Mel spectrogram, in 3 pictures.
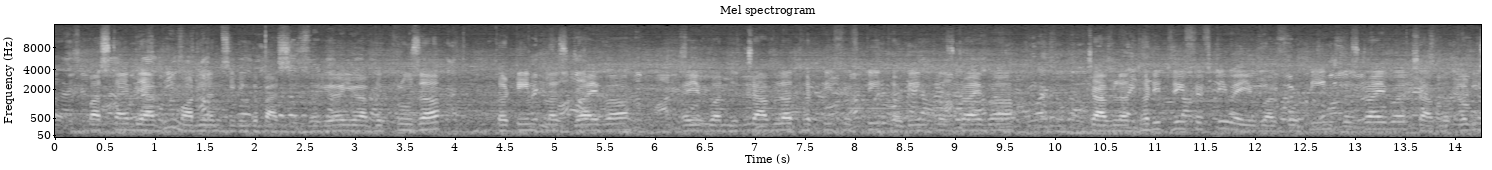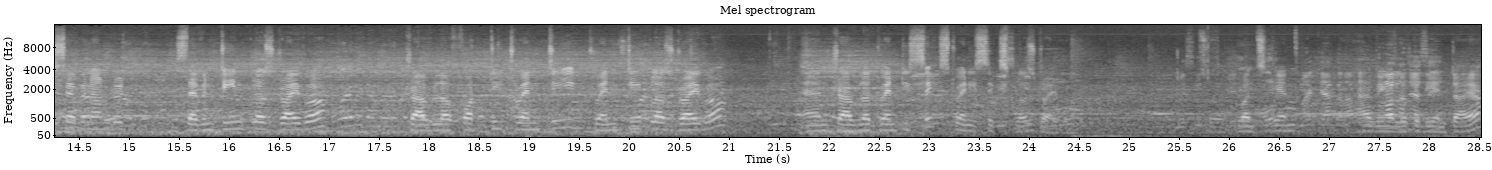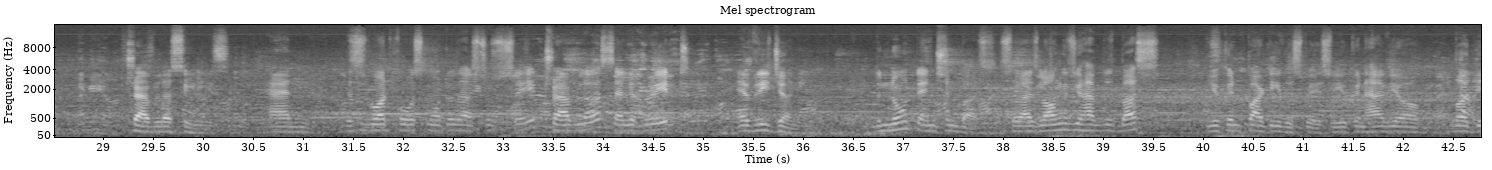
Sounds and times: Speech: 0.0s - 21.0s, 21.7s - 24.5s, 25.5s - 36.1s, 36.7s - 42.7s.

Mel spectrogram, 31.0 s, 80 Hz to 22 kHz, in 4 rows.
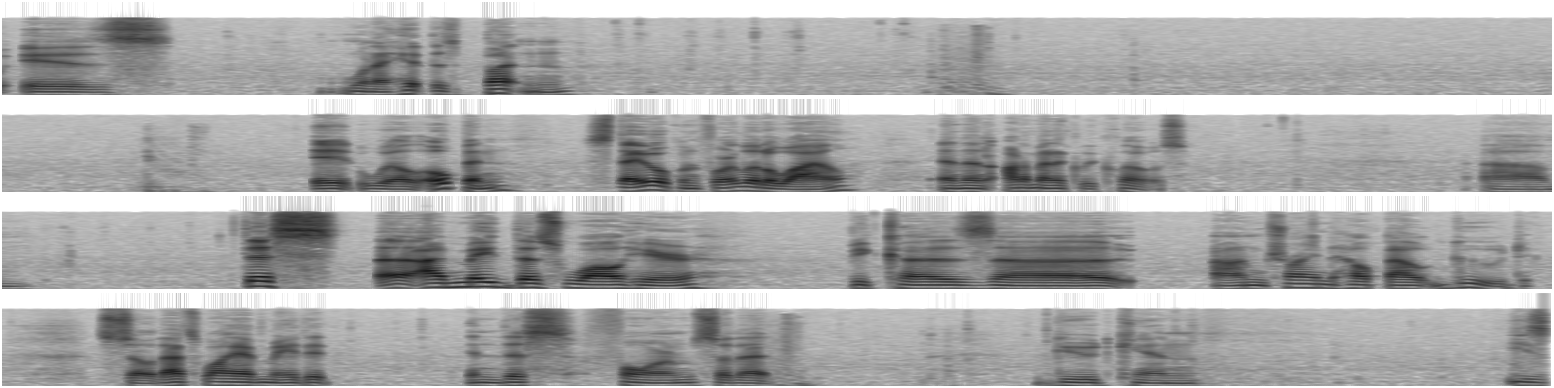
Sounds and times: Speech: 0.0s - 0.9s, 1.7s - 2.9s, 9.4s - 13.7s, 15.2s - 15.7s, 16.8s - 19.1s, 19.8s - 23.2s, 23.8s - 25.0s, 25.6s - 27.2s, 28.5s - 29.3s.

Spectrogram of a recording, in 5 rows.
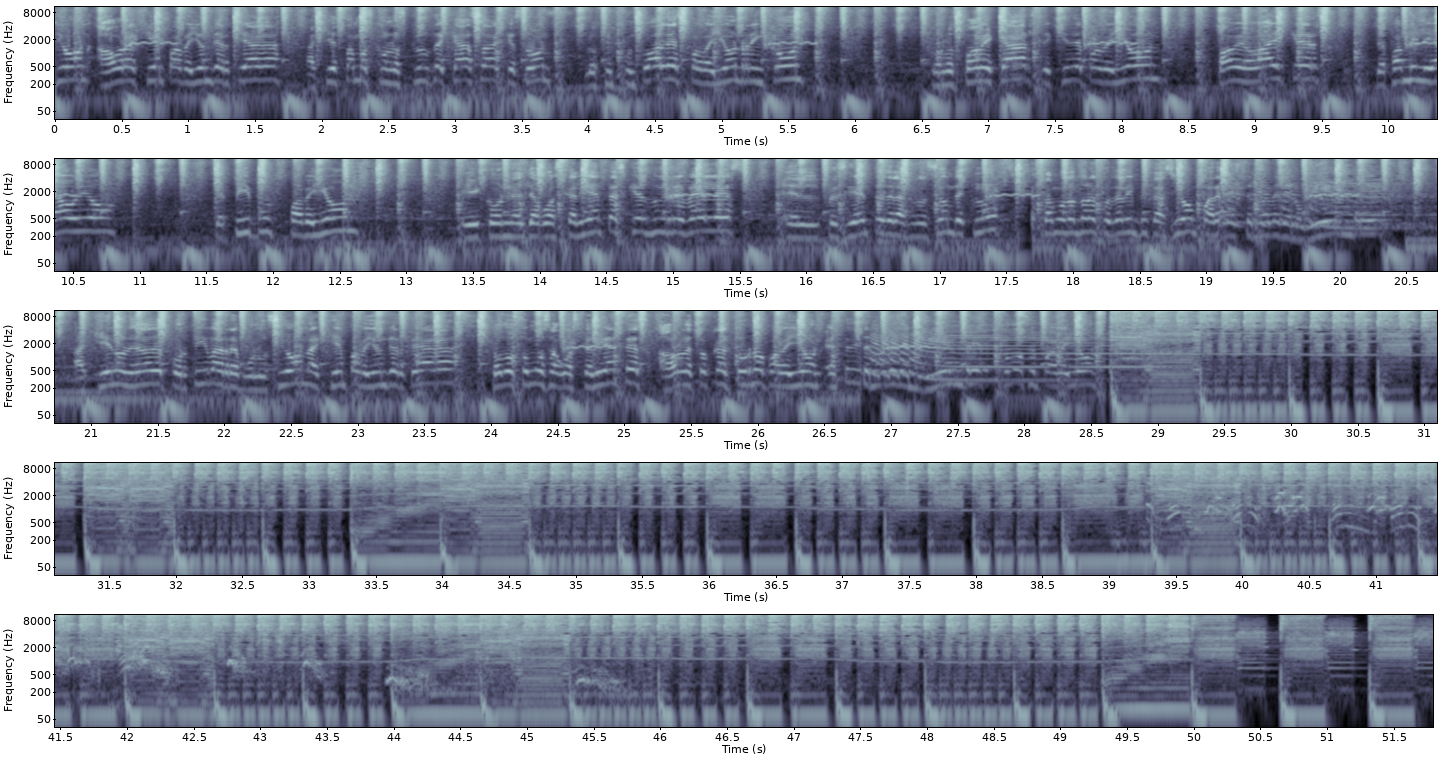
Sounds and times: Speech: 0.0s - 5.6s, 6.6s - 10.8s, 11.6s - 12.7s, 13.4s - 20.1s, 20.9s - 28.7s, 40.6s - 41.4s
Music: 0.0s - 51.7s.

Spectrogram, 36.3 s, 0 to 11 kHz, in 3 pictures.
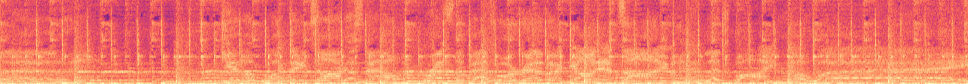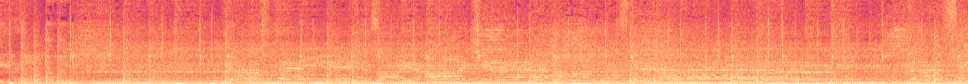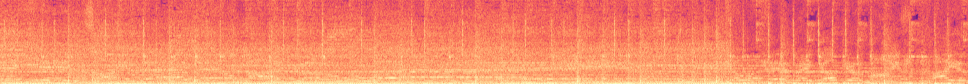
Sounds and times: Music: 0.0s - 36.3s.

